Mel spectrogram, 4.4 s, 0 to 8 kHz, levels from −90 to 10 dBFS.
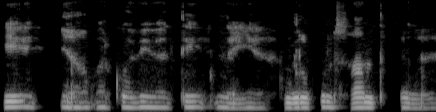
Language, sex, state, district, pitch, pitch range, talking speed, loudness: Hindi, male, Uttar Pradesh, Etah, 135 Hz, 130-145 Hz, 180 wpm, -34 LUFS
